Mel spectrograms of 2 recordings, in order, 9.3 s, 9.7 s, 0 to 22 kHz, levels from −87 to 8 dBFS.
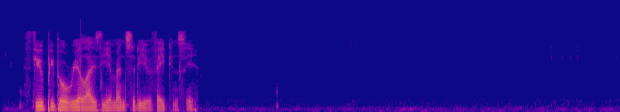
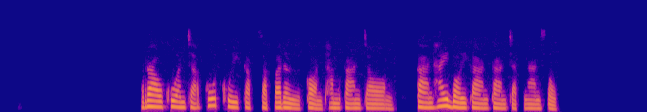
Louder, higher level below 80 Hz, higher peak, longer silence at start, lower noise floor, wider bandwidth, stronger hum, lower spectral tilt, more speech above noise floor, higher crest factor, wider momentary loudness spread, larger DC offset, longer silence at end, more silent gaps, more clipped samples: second, -32 LUFS vs -22 LUFS; about the same, -60 dBFS vs -64 dBFS; second, -14 dBFS vs -4 dBFS; second, 0.3 s vs 2.1 s; second, -74 dBFS vs under -90 dBFS; about the same, 7.2 kHz vs 6.6 kHz; neither; second, -6.5 dB/octave vs -11 dB/octave; second, 42 dB vs over 70 dB; first, 24 dB vs 18 dB; first, 14 LU vs 10 LU; neither; first, 6.35 s vs 1.35 s; neither; neither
